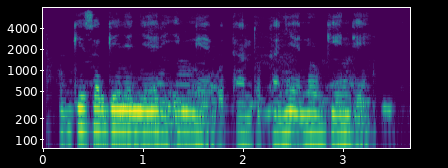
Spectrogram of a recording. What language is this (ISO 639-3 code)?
kin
